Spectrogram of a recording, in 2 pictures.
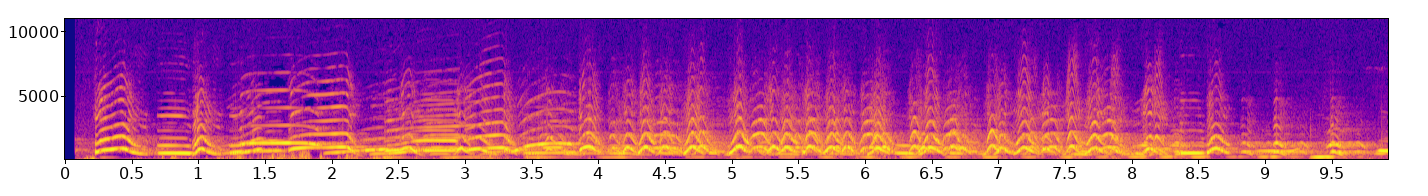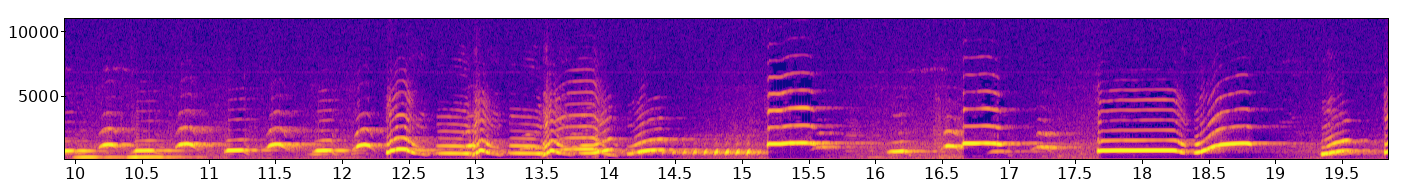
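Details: Captive gibbons singing at the Gibbon Conservation Center in Santa Clarita, California: loud, overlapping whooping notes that swoop up and down, speeding into rapid trills, with a lower sustained voice in the first half and spaced rising hoots later.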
